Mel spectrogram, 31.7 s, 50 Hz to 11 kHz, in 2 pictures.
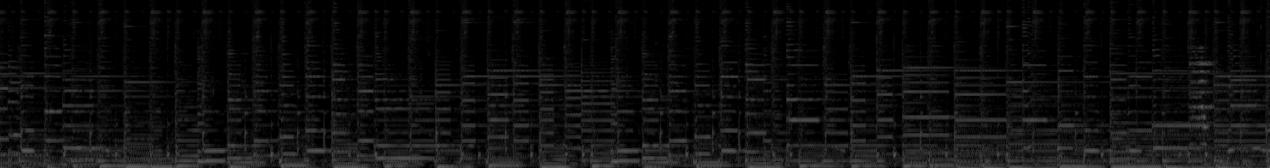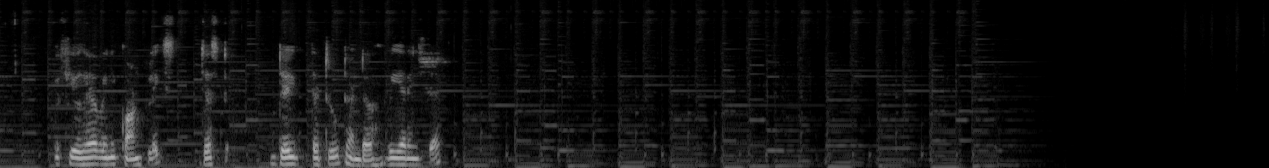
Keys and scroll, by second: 13.3 ctrl+z, 20.2 ctrl+s.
